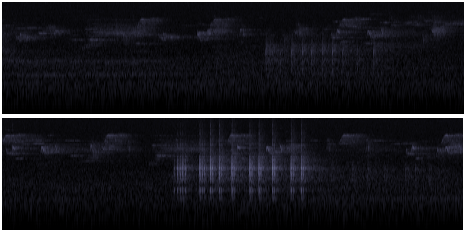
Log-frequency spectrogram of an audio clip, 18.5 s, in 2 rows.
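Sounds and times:
Yellow-bellied Sapsucker drumming: 5.2 - 7.8, 12.6 - 18.0.

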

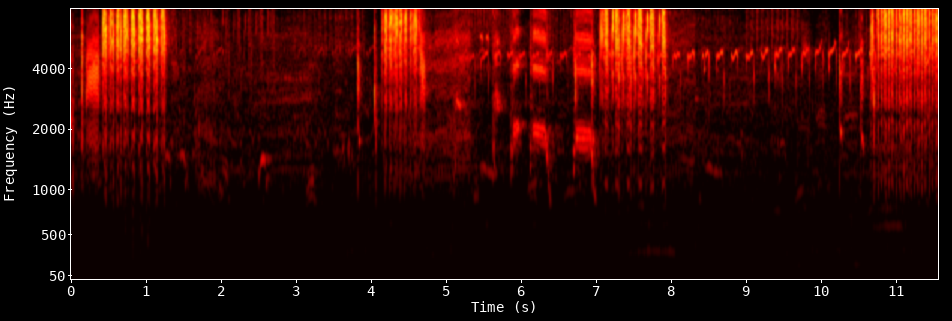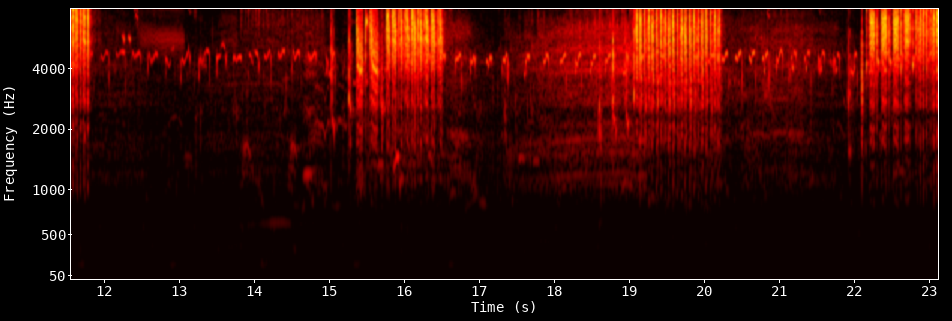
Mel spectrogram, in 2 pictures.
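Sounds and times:
other small birds calling faintly: 0.0 - 23.1
marsh wren song: 0.2 - 1.3, 10.7 - 11.8, 19.1 - 20.2, 22.1 - 23.1.

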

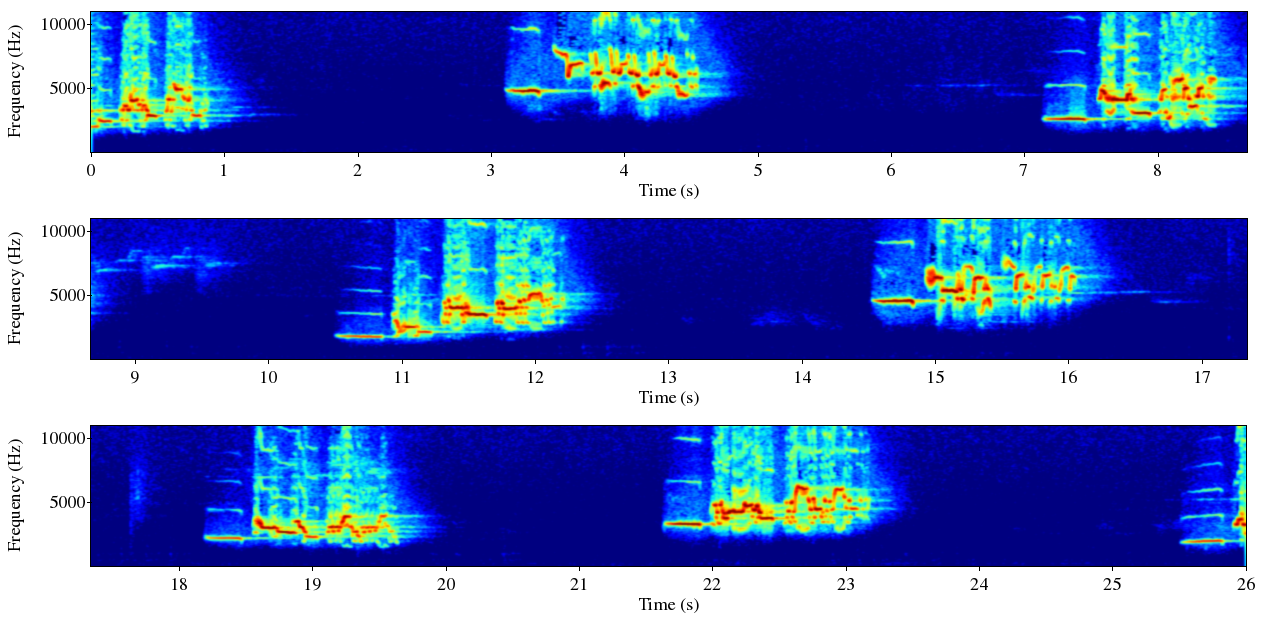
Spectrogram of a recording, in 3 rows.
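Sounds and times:
hermit thrush singing: 0.0 - 1.1, 3.1 - 4.6, 7.2 - 8.8, 10.5 - 12.3, 13.6 - 16.8, 18.2 - 19.8, 21.6 - 23.3, 25.4 - 26.0.

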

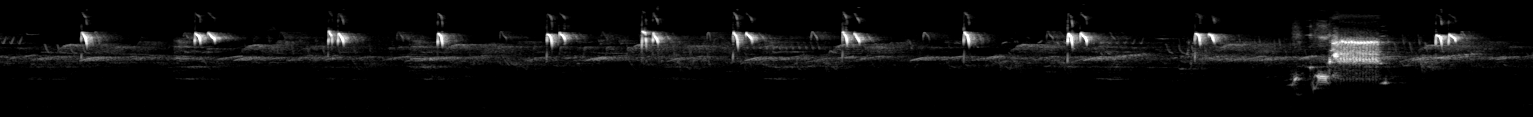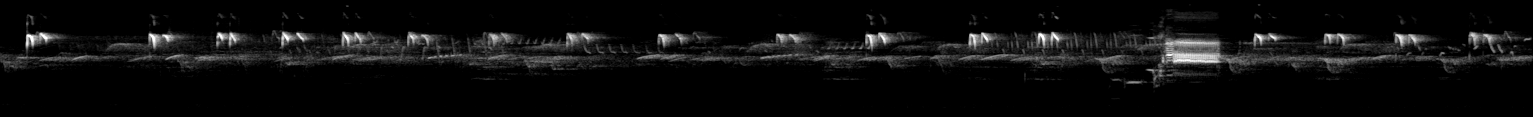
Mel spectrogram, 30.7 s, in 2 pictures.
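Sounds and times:
other birds chirping: 0.0 - 30.6
red-winged blackbird buzzy trill: 12.9 - 14.6, 25.1 - 28.8.

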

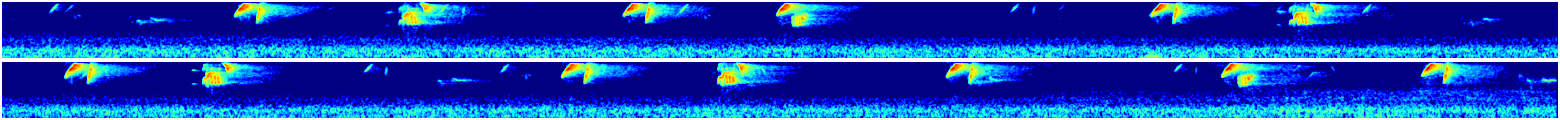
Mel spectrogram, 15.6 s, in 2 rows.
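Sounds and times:
Hammond's flycatcher calling with sharp chips and burry notes: 1.2 - 2.4, 3.1 - 4.3, 5.7 - 6.9, 8.1 - 9.2, 10.6 - 11.8, 12.5 - 13.0, 13.7 - 15.5.

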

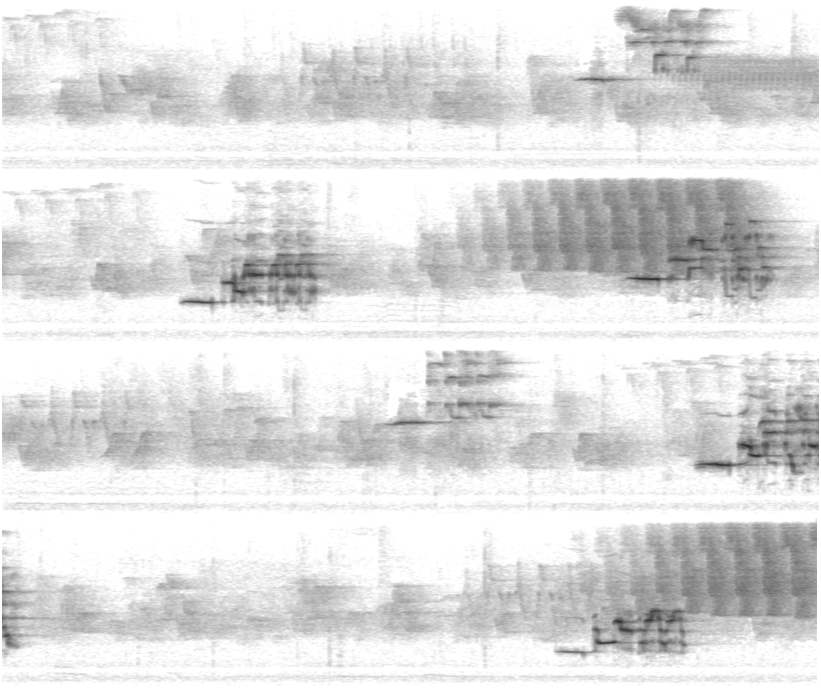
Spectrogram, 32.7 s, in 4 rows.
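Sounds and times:
Hermit thrush singing fluty phrases: 10.0 - 11.4, 12.4 - 16.7, 19.8 - 26.6, 27.4 - 32.6.

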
